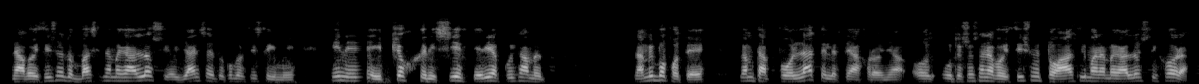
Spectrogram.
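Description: A man's voice: fairly high pitch, no echo. A man reporting remotely for a sports show, earnest and emphatic. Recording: dull dry remote line.

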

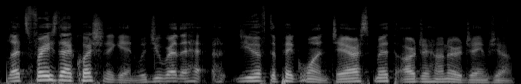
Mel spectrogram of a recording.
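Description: A man co-hosting a casual sports podcast, argumentative and quick to burst into loud outrage. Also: mid-range voice, lively intonation, no echo. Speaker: podcast co-host.

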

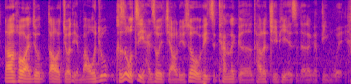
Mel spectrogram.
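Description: A man co-hosting a podcast, telling a personal story in casual chat and acting out the quoted dialogue with lively energy. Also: low-pitched, racing, a little hiss or hum. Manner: animated storyteller who acts out quoted dialogue.

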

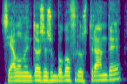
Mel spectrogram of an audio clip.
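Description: This man speaks with a smooth, resonant voice. He sits close to the microphone in a dry room, and he tells animated anecdotes as a guest in a casual podcast chat. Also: mid-range voice, normal speed, no room sound. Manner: animated storyteller, acts out quoted voices.

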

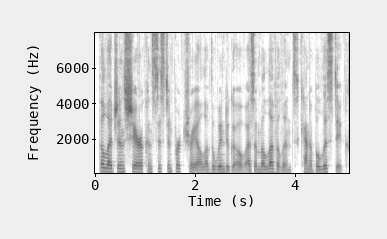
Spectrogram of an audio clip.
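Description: A woman's voice: deep voice, no echo. A woman narrating scripted eerie folklore as a horror host, with a theatrical, ominous delivery.

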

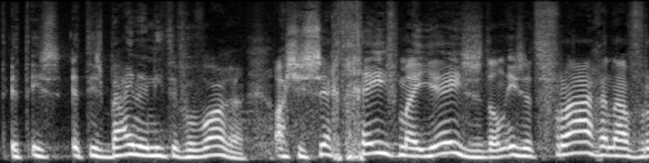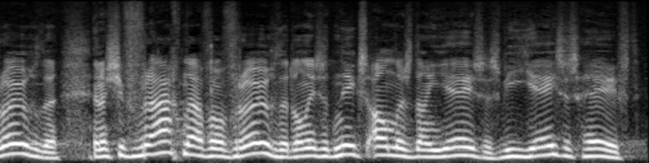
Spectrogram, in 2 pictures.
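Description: Impassioned high-voiced male preacher in a reverberant hall. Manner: impassioned, swinging between loud pleas and hushed near-whispers; repeats words in stammered restarts. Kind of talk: sermon.

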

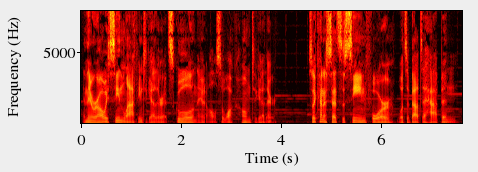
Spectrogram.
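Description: Speaking briskly in a low voice, an American man hosts a true crime podcast over faint music. His manner is somber as he switches between scripted tales and relaxed commentary.

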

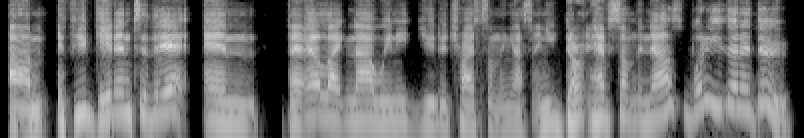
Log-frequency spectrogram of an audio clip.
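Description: A man guest on a casual interview podcast, explaining music theory in an animated, emphatic way and acting out imagined conversations. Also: fairly high pitch, fast talker, no echo, clean studio sound.

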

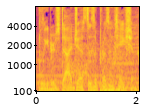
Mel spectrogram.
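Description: A man reading a podcast's end credits in a measured announcer's delivery. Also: lowish voice, animated. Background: loud guitar music.

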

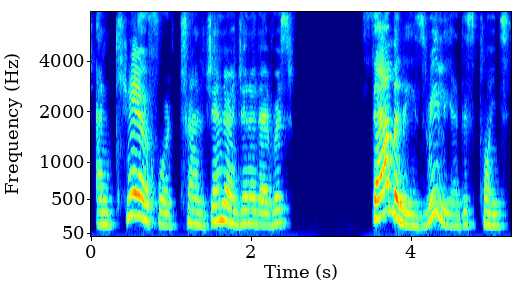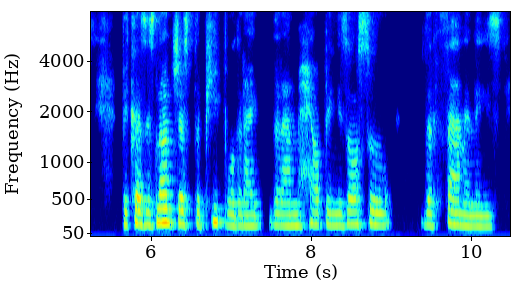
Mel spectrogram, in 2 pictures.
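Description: A woman in her sixties, a pediatrician and life coach, talking as an interview guest with many restarts and fillers. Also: deep voice. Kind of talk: interview conversation.

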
